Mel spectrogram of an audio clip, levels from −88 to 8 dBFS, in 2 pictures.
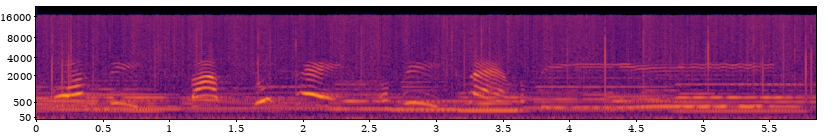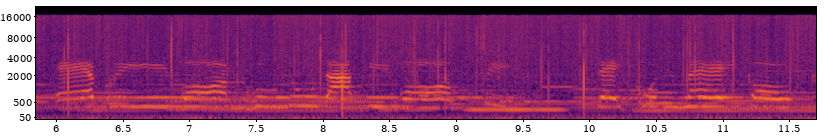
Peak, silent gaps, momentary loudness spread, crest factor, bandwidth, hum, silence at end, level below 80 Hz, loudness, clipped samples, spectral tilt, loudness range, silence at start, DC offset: -2 dBFS; none; 8 LU; 24 dB; 17 kHz; none; 0 s; -52 dBFS; -25 LUFS; under 0.1%; -1.5 dB/octave; 3 LU; 0 s; under 0.1%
